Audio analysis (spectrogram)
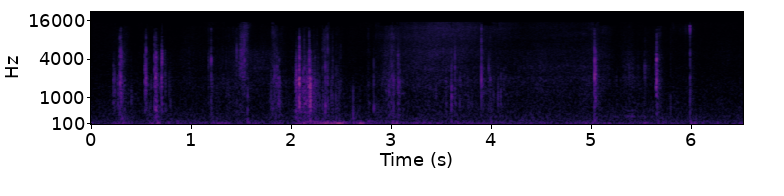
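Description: A hand turns the pages of an open glossy paper catalog lying flat, with fingertips brushing across the paper. Short, crisp, bright ticks and crinkly rustles stand out over a soft, steady low hum, each sound dying away almost instantly.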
